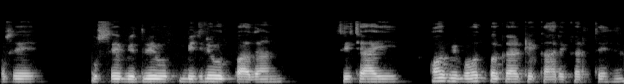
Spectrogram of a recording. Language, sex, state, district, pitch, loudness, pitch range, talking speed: Hindi, male, Bihar, Jamui, 130 Hz, -17 LUFS, 125-130 Hz, 125 wpm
